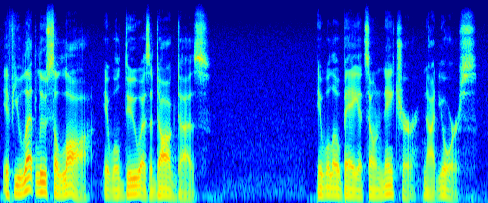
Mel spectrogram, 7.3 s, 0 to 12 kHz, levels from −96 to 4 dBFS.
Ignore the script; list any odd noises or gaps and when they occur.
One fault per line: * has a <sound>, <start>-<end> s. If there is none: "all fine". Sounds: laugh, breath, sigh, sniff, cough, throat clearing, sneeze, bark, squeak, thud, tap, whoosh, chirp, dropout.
all fine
